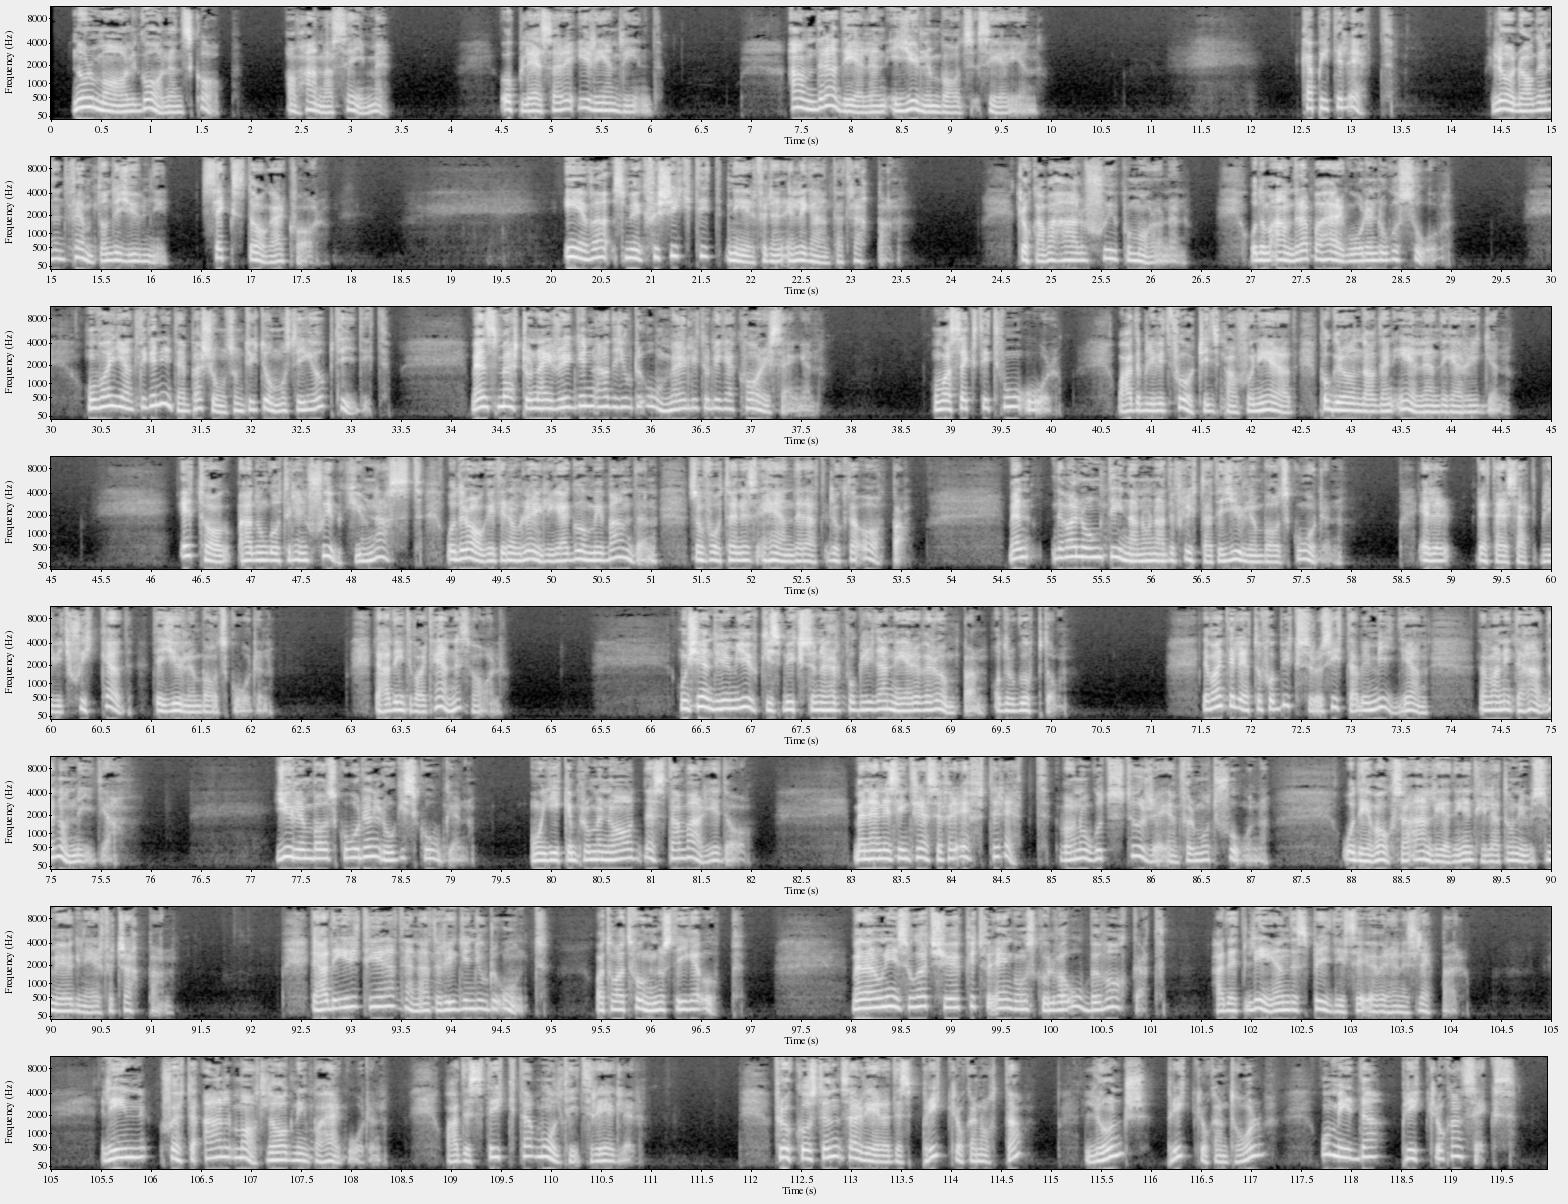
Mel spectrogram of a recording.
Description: Normal galenskap – Ljudbok
Uppläsare: Irene Lindh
